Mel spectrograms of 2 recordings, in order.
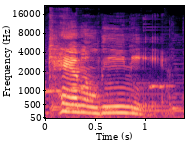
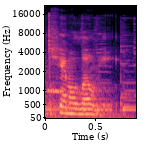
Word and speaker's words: cannelloni: lived in Italy so I know the proper pronunciation it's called the lamb cannellini um respectfully uh cannellini is a white bean the pasta dish is called the cannelloni sweetie come on I lived in Italy cool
